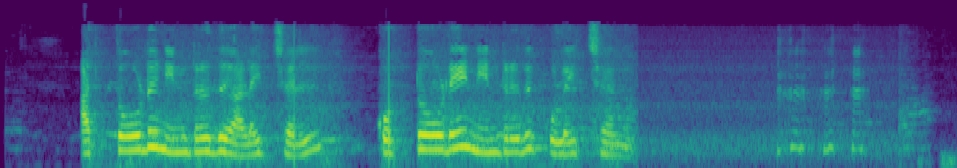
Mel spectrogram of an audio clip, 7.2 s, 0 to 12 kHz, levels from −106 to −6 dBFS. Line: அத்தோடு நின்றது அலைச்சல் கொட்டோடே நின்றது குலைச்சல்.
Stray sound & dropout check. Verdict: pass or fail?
fail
